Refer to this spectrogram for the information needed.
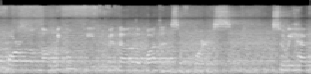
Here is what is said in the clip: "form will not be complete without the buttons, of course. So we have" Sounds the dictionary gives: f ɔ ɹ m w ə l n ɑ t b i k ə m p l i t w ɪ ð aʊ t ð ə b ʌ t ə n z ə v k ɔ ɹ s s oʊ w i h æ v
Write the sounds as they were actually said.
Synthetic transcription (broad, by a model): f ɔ ɹ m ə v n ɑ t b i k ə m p i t w ɪ ð aʊ t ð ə b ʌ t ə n s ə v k ɔ ɹ s s oʊ w i h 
